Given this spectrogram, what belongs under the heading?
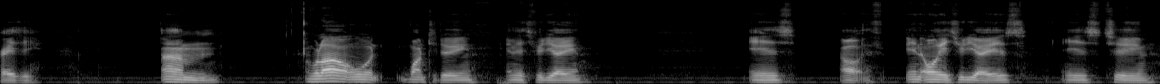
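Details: Adult male with cluttering since birth, plus a lisp; doubles words, runs words together, speaks too fast and uses fillers; cluttering.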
